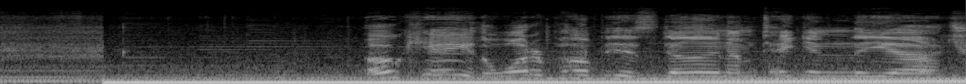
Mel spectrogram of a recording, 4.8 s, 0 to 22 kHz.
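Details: 2007.5 Dodge Ram 2500 6.7 Cummins diesel (EGR deleted, nearly 200,000 miles), after water pump replacement and coolant change: steady, even low drone, no knocks, squeals or misses, no leaks; normal idle.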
